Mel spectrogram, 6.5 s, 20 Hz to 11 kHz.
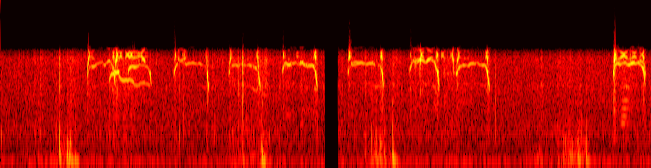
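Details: American kestrel mother feeding chicks, day 15, in a nest box halfway from hatching to fledging, 20 May 2011 at 13:54; thin high squealing calls come in short bursts, with soft low thumps and scraping in the box.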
